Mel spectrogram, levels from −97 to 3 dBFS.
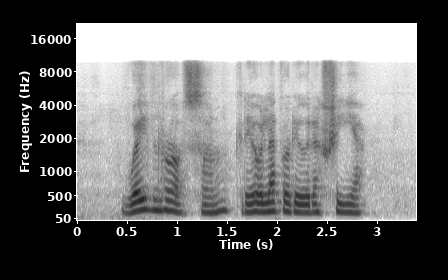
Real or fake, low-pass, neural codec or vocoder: fake; 9.9 kHz; codec, 16 kHz in and 24 kHz out, 0.8 kbps, FocalCodec, streaming, 65536 codes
